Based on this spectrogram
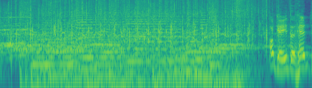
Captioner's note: cheers and applause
